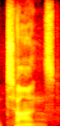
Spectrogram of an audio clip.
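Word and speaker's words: Tuns: And now we're walking over to a place called the 3 Tons, possibly the oldest place in town. Tons. You sure? Ton, yeah. You sure it's pronounced ton?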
